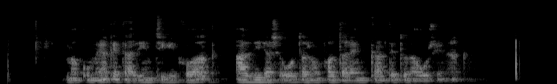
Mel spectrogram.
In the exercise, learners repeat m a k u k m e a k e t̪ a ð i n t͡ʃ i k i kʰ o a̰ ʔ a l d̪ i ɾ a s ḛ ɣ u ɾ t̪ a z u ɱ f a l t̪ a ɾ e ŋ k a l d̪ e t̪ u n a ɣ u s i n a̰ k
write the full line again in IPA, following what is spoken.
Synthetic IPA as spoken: m a k u m e a k e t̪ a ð i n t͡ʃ i k i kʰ o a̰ k a l d̪ i ɾ a s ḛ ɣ u ɾ t̪ a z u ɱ f a l t̪ a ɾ e ŋ k a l t̪ e t̪ u n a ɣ u s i n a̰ k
